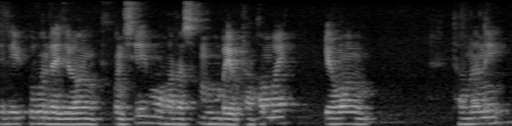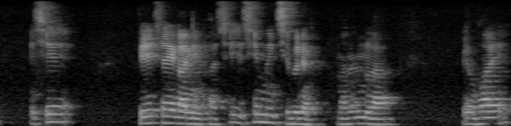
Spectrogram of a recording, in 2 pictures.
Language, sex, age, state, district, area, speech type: Bodo, male, 30-45, Assam, Kokrajhar, rural, spontaneous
